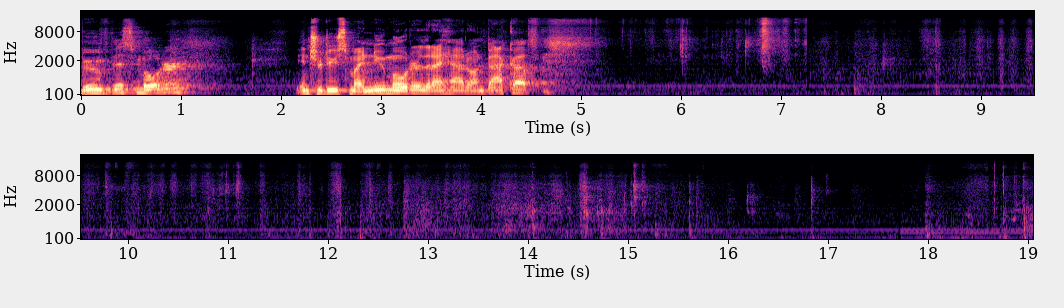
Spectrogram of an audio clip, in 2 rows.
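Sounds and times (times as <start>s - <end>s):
cloth rustling: 5.4s - 14.9s.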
